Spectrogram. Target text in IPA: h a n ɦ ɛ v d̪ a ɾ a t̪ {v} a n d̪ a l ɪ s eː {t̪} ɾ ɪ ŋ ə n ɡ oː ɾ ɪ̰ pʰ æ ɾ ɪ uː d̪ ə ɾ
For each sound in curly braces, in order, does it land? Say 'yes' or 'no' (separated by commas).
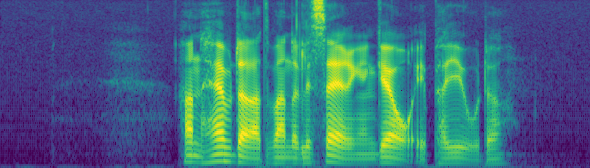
yes, no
